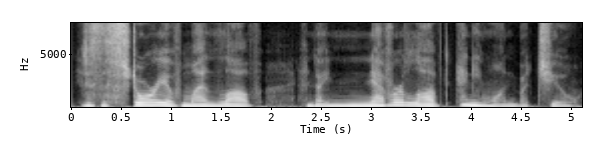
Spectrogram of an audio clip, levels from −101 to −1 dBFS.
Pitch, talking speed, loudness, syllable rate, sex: 185 Hz, 175 wpm, -15 LUFS, 4.6 syllables/s, female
